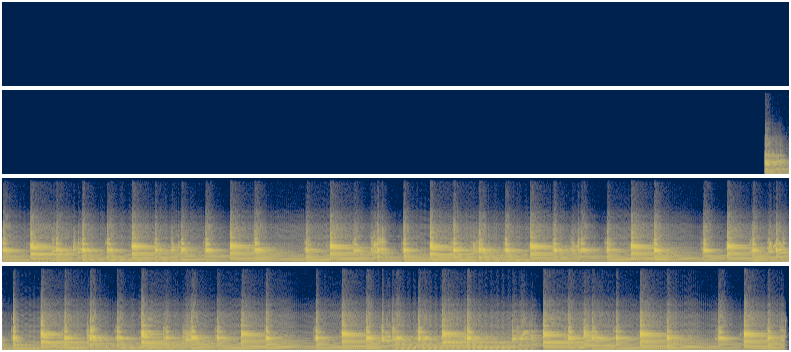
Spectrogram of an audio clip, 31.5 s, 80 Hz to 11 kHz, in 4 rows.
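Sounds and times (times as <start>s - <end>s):
guitar harmonies: 15.5s - 31.4s.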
